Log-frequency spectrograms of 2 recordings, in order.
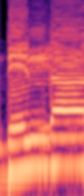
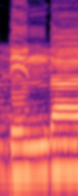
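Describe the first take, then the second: The two takes are said the same way.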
